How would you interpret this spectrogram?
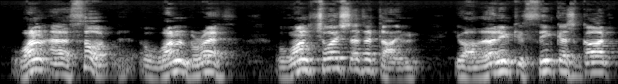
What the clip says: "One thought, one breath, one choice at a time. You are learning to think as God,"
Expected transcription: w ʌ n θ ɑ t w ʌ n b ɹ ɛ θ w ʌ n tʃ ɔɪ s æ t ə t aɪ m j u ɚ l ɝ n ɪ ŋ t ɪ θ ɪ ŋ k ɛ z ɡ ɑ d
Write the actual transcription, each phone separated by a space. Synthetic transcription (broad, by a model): w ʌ n θ ɑ t w ʌ n b ɹ ɛ θ w ʌ n tʃ ɔɪ s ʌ t ə t aɪ m j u ɚ l ɝ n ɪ ŋ t ɪ θ ɪ ŋ k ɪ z ɡ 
